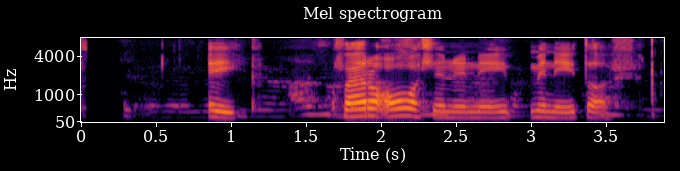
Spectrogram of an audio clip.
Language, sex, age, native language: Icelandic, male, 11, Icelandic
